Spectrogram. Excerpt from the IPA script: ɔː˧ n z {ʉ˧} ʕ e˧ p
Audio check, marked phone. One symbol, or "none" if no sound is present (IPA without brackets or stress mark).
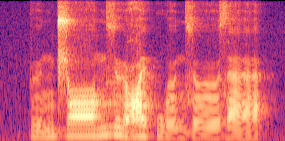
ʉ˦˨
